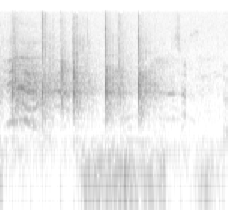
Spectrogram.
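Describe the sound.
A handful of people clap in short, uneven bursts, the sharp claps scattered and sparse rather than building into full applause, with a low murmur of voices underneath.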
